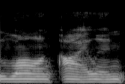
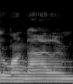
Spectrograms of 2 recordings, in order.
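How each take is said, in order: First: The two words are kept clearly apart. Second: The two words run together as one. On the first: This is how locals do not say it. "We don't say Long Island" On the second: This is how local New Yorkers say it. "New Yorkers say Long Island. ... We kind of mesh the two together"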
